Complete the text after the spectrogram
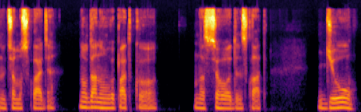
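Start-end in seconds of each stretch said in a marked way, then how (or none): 4.8-5.3 "Дю" with a drawn-out long vowel. Shown as a demonstration. Teacher demonstrates the long vowel to learners, "Дю" held long. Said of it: "довга голосна".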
